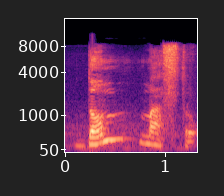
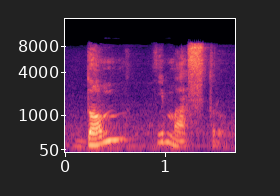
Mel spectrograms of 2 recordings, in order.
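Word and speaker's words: dommastro: penúltima sílaba é u Dom mastro os dois M são pronunciados Dom e mastro vocês vão ver que é uma combinação de palavras aí mas ambas as palavras originais elas elas ainda se representam sonoramente malonga veja os dois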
